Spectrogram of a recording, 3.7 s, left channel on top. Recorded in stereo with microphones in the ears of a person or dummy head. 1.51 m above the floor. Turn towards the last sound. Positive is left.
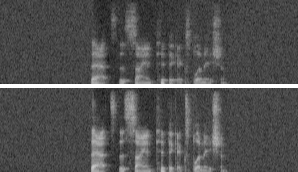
turn(degrees=-35)  # may be behind; listen again after turning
